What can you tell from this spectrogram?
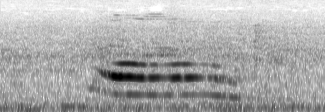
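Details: Domestic cat calling its owner with a single drawn-out meow, rising then gently falling in pitch, about three-quarters of a second long, against a faint low background hum.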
